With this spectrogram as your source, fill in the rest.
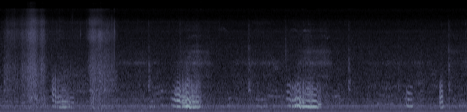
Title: Cat that snores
